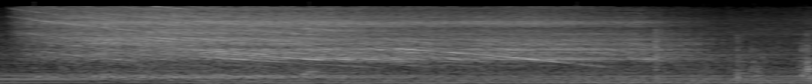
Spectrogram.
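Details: Dyson vacuum motor just fitted with new brushes, with some arcing while they bed in: a high rushing whine settles, then its pitch slides steadily down as the motor coasts to a stop; normal motor run.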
